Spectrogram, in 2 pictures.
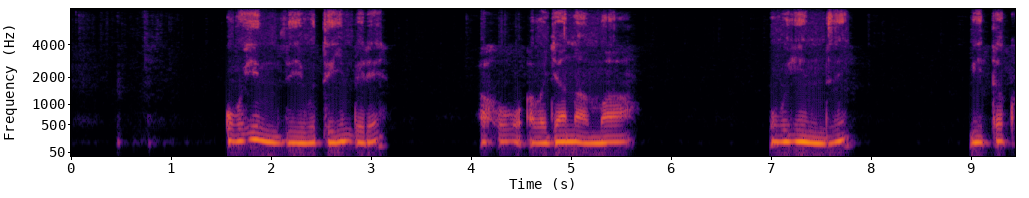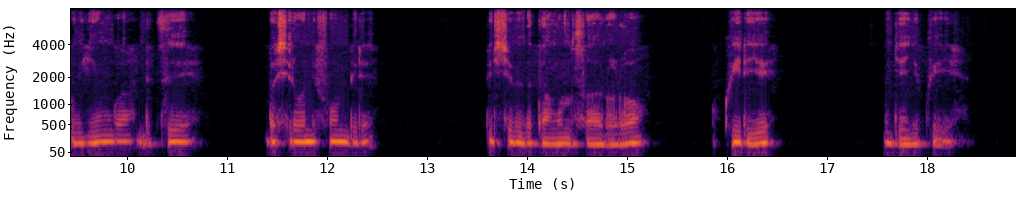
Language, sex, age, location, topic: Kinyarwanda, male, 50+, Huye, agriculture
